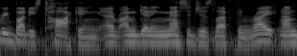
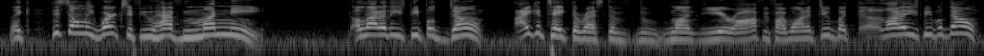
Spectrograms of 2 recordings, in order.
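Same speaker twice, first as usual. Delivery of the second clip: loud, higher heated rant; angry rant; 7 semitones higher, 7 dB louder than usual. Real, not acted. Speaker ranting about the PowerPoint, heated and loud. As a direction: vent it hard.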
